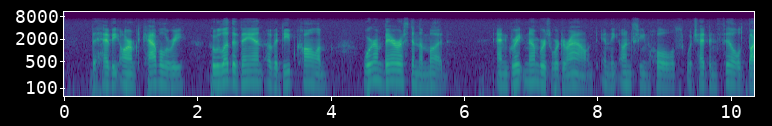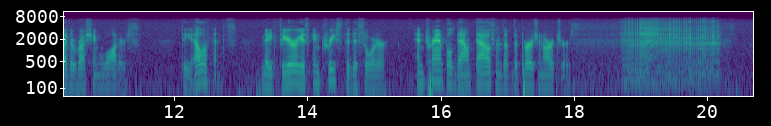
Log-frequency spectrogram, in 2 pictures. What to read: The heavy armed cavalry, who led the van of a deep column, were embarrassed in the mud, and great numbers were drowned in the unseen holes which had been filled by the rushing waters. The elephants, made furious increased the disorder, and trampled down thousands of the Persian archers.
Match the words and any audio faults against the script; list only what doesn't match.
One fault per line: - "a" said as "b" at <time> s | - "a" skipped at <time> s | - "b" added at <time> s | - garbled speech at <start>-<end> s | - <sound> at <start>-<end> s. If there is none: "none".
- squeak at 18.7-20.2 s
